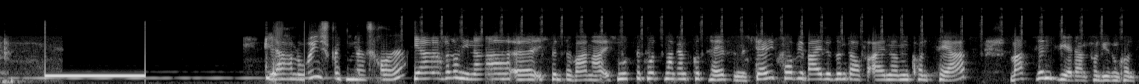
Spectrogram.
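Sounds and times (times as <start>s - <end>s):
phone ringing tone after dialing a call: 0.5s - 3.4s
speech: 2.7s - 11.3s.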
